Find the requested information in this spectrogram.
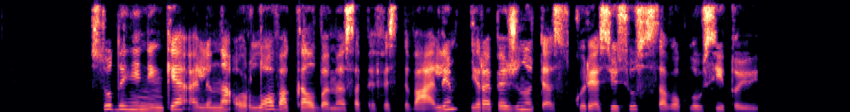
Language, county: Lithuanian, Šiauliai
